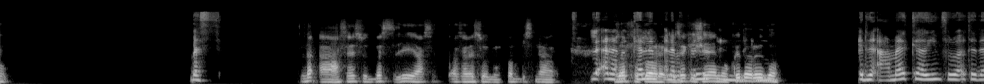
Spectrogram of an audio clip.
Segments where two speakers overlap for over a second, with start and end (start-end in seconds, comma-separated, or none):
6.1-7.8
